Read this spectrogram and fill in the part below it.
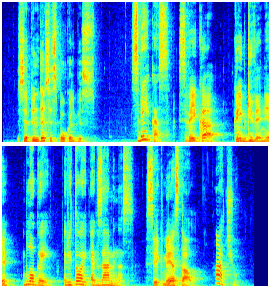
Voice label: Dialog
